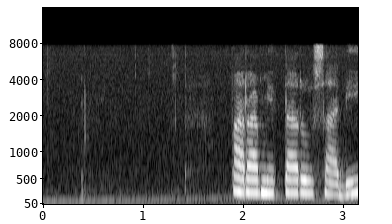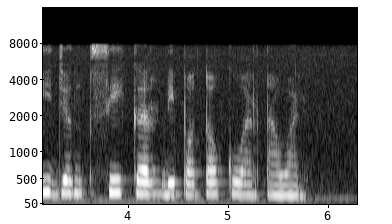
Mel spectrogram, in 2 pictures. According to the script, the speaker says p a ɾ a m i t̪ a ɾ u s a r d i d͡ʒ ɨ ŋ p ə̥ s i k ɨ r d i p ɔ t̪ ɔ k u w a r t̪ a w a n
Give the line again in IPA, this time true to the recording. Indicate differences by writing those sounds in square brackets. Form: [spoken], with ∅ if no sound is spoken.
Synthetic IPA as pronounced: p a ɾ a m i t̪ a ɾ u s a [∅] d i d͡ʒ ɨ ŋ p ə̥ s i k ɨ r d i p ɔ t̪ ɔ k u w a r t̪ a w a n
